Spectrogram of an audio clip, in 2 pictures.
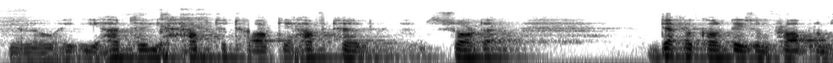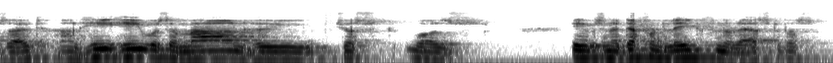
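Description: Northern irish guy, middle-aged, soft and halting, sounds muffled and echoey. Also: medium pitch, steady tone, a little hiss or hum. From Northern Ireland. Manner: soft-spoken, measured, halting restarts. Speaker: guest poet and storyteller. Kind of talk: reflective interview talk. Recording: muffled, roomy remote line.

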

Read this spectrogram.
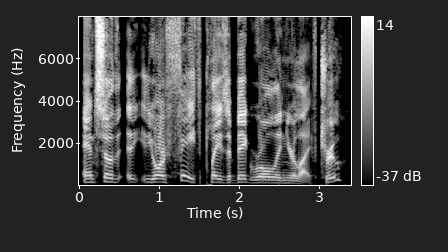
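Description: A man hosts a radio talk show and interviews a guest. His delivery is joking and teasing, and his pitch swings widely up and down. He sounds close and dry, as if recorded in a studio. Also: expressive, normal speed, fairly bright tone, no echo. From Canada.

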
